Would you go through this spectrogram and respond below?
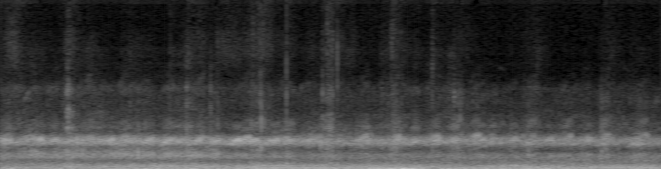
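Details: Frogs calling together in a dense, unbroken chorus, a steady high trilling drone with a second lower band, over a constant low rumble like distant traffic.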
